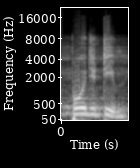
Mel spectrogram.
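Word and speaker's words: positive: इसे पॉजिटिव नहीं, पॉजिटिव। ठीक है, यहाँ पर यस का उच्चारण ज होगा। इसे पॉजिटिव पढ़ेंगे।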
